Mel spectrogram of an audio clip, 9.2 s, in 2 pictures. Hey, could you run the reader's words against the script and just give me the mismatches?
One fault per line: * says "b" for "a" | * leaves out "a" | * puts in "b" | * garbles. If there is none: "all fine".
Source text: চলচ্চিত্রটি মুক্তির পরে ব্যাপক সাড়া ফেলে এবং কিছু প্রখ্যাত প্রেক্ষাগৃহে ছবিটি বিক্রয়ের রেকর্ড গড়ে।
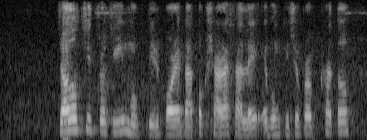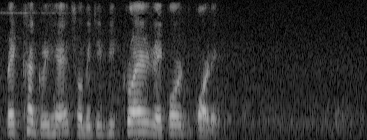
all fine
